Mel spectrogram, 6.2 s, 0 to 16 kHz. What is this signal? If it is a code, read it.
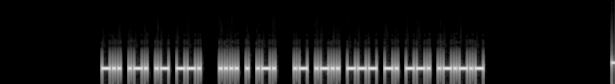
Morse code, heard as a keyed tone, about 44 wpm, 700 Hz. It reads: DRAG HER ALONG.
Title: Sentences from Top 1500 Words 45wpm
